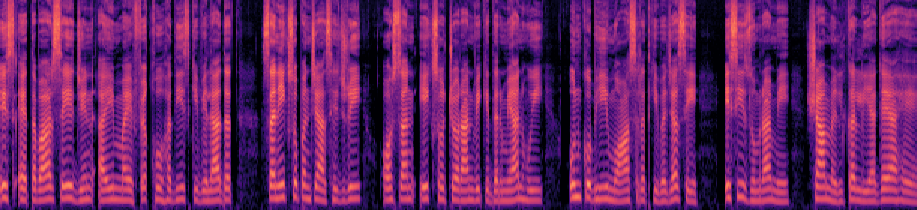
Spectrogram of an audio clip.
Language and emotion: Urdu, neutral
